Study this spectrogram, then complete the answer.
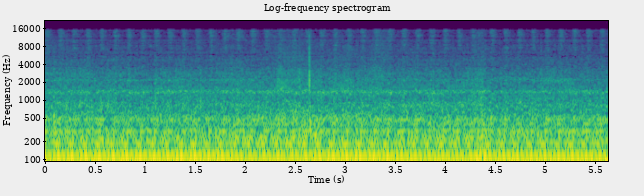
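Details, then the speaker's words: Skoda Fabia (year unknown) with check-engine light, still missing on cylinder 1 after swapping plugs and coils, per live data: uneven, lumpy idle pulsing about twice a second. "глянемо по параметрам які у нас циліндр не працює як бачимо У нас знову первий не працює"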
